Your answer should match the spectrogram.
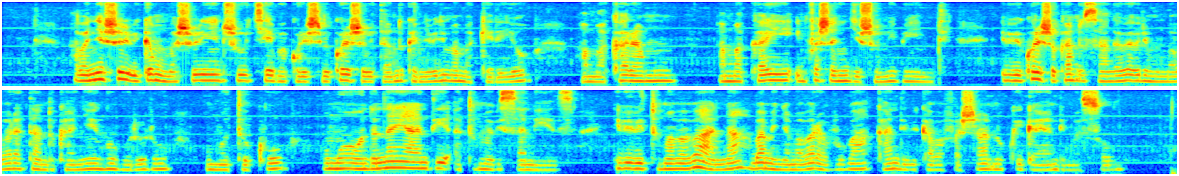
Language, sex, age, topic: Kinyarwanda, female, 25-35, education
